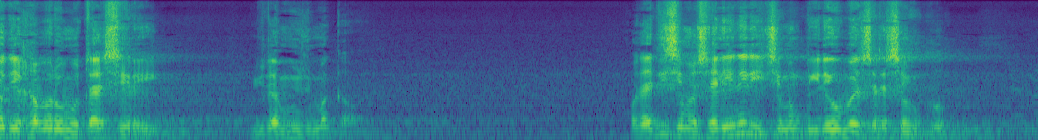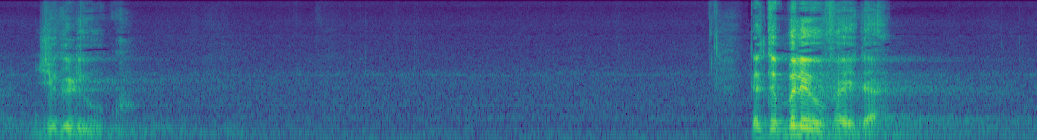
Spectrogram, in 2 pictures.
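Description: A man speaks in bursts through a microphone, with pauses, in a room with some echo.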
